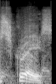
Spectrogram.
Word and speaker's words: Scrase: Everyone at the top of your screen, if you don't know, it's Andy Scrace. And by the way, I pronounced that last name correctly this time.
